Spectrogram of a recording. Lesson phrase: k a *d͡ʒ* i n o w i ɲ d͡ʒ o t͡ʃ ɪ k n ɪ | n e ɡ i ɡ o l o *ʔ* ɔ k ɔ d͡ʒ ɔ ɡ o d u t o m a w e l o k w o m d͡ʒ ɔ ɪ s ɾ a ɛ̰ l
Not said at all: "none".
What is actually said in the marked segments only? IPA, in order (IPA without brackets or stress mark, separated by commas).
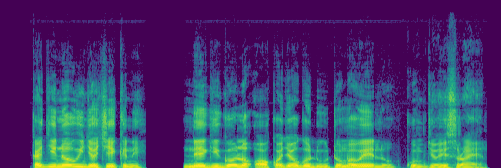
d͡ʒ, ʔ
